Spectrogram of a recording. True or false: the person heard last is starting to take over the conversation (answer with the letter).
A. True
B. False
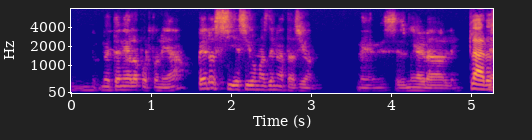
A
